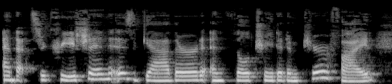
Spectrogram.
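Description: A woman with an American accent speaks at a medium pitch and a moderate pace. Her voice is somewhat breathy, and her intonation is lively. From South Korea and New York. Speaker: skincare entrepreneur. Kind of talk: interview.

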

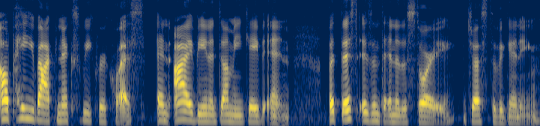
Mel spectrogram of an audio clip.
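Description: Against a quiet background, a woman with a fairly low voice and a bright, sharp tone speaks at a moderate pace with ordinary pitch variation in a dry, close sound with no echo. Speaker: podcast host. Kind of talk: casual chat.

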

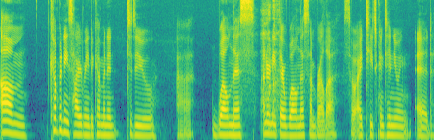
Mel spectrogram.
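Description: Speaking in an American accent, a woman with a very deep, low pitch and a dark, mellow tone talks at a fairly slow pace in a monotone, flat intonation. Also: very clean recording, silent background. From US South. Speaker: dance teacher and wellness instructor. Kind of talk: casual chat.

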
